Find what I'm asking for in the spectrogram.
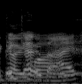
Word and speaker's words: Gobi: If you're in New Zealand, it's pronounced the go by.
